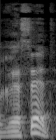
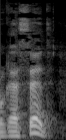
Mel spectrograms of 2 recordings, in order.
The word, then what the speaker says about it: Recette: Now, candy users are all basically criminals, and they have an antagonistic force called the Recette, which is the it's spelled R-E-C-E-T-T-E, and it's French.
